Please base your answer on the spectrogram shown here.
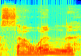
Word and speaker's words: Samhain: Bon, c'est au Samhain, là, ce qui est écrit dans le deuxième film, là, mais qui se prononce supposément Samhain, finalement, c'est correct.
